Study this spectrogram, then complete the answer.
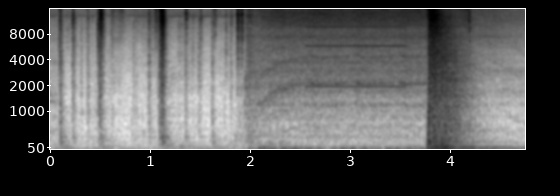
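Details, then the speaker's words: Audi A3 after new fuel line work, earlier codes for airflow meter and fuel pressure regulation; after clatters the starter spins fast and even with no compression pulses, then a bang; no start, plugs 1, 3, 4 wet, 2 dry. "вот это был бабах что он крутит как будто там компрессии нет ладно интересно будем разбираться дальше"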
